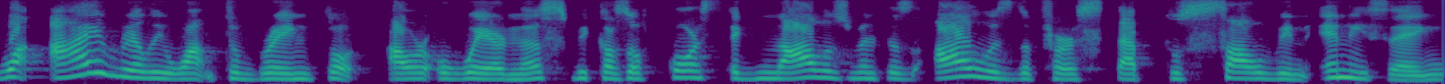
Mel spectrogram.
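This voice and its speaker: A woman with a non-native accent speaks at a moderate pace with hardly any pauses. Her fairly high pitch shows ordinary variation, heard in a dry, close sound with no echo. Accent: noticeable foreign. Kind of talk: conference talk. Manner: animated.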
